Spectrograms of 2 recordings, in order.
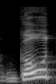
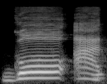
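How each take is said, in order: First: It is said as one syllable. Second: It is split into two syllables. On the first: The speaker calls it right. "goat also because" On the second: The speaker calls it wrong. "you don't say go at"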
